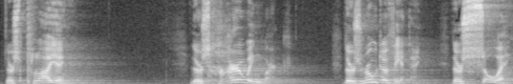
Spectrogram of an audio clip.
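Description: Man, Northern Irish accent, evangelical sermon, slow deliberate delivery, emphatic repetition, long hall reverb. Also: high-pitched, pushed and bright. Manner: emphatic, repeats phrases for weight. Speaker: preacher.

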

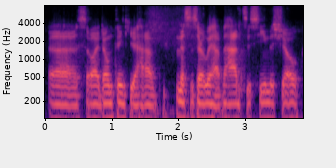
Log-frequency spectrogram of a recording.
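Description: A man's voice: sits low, monotone, moderate pace, a bit bright, slight background noise. A man hosting a podcast, easygoing and a little hesitant, with many fillers and restarts. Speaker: podcast host. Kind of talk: casual chat.

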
